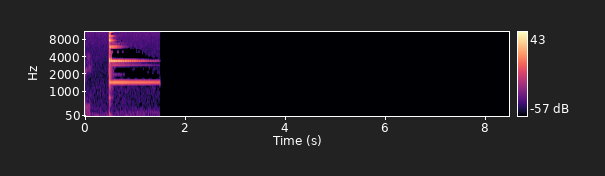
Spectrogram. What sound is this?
OWI Crystal class ping
crystal class being flicked
chime, crystal, ding, ping, ting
